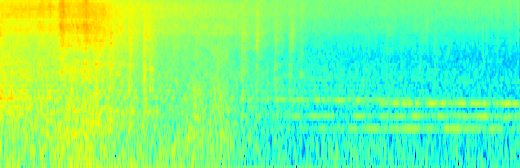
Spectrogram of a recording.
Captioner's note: horn honking; train wrecking; gentle music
